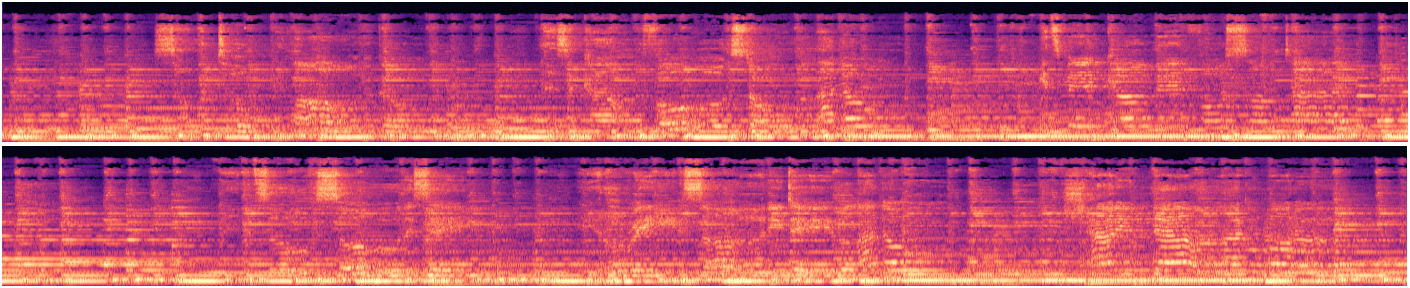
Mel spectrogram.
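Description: Live acoustic guitar strummed with keyboard accompaniment, and a man singing a melody over them through a microphone.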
